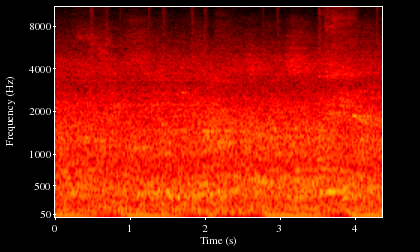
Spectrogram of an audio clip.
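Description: Steady, even background hiss of a large gym's room noise, with no distinct knocks or clanks.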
